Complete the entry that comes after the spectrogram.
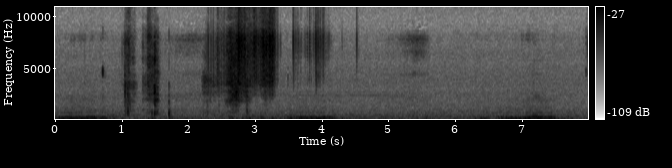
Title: Ever hear a cat snore before?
